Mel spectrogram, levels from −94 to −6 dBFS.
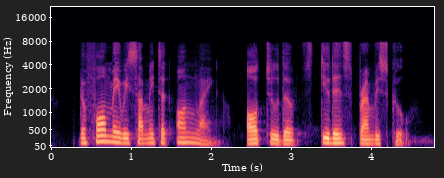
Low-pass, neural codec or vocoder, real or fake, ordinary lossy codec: none; codec, 16 kHz, 1 kbps, X-Codec, HuBERT features, trained on LibriSpeech; fake; none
